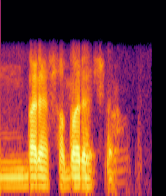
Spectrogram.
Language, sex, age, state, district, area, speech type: Goan Konkani, male, 30-45, Goa, Bardez, urban, conversation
